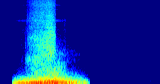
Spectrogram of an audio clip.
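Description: A whoosh transition sound effect, deep and rumbling underneath with a hiss on top. It swells for about a second and then cuts off.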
